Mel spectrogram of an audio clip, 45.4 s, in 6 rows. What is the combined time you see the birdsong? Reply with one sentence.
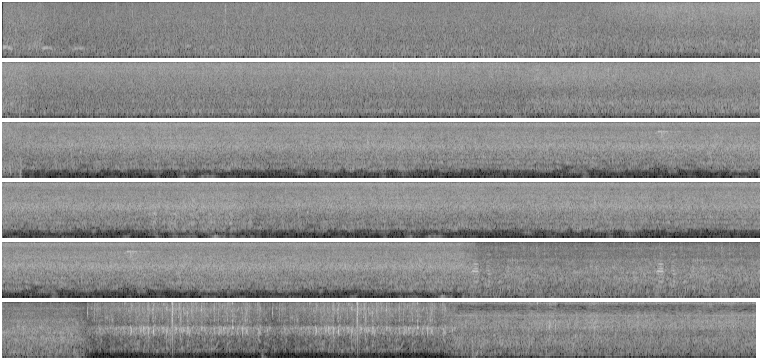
You can't hear the birdsong here.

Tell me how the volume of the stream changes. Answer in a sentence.
The volume of the stream stays about the same.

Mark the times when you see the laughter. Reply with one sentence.
You can hear the laughter from 24.1 to 25.7 s.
